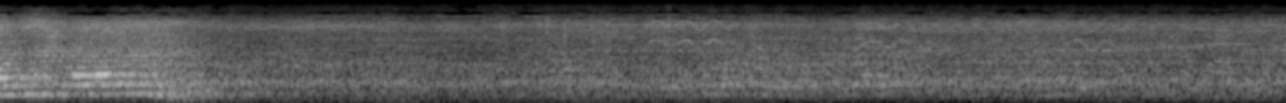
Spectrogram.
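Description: A man's voice speaking loudly for about the first second, then the lower murmur of a crowd with scattered distant voices.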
